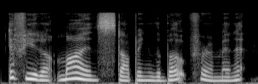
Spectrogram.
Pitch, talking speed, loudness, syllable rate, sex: 205 Hz, 230 wpm, -16 LUFS, 5.7 syllables/s, female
